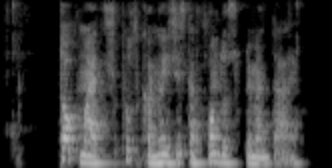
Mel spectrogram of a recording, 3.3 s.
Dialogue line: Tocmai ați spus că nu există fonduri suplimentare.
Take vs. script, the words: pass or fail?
pass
